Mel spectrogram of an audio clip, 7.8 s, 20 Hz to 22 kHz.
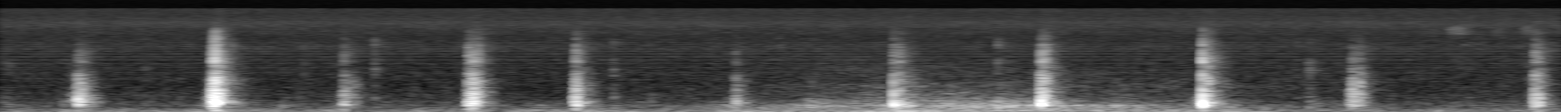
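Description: Close-up crunching of natural chalk chunks (Svetogorye chalk) being chewed, one sharp crunch about every 0.7 seconds.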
